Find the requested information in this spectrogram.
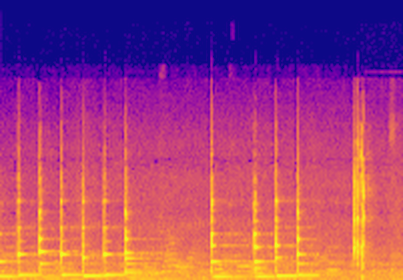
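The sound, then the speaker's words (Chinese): A phone rings with an incoming call. A melodic phrase of quick, bright electronic notes plays, then repeats after a short pause, followed by a brief harsh burst. “快下班的时候，洛毅打了电话过来。”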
